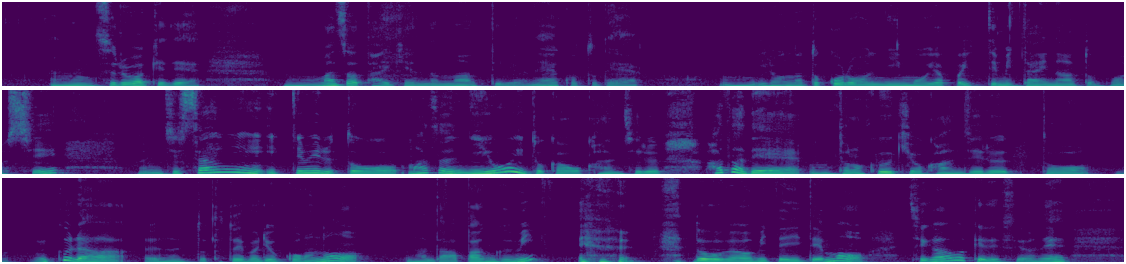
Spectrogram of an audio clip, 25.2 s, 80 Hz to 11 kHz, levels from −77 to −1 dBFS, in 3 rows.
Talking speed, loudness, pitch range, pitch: 270 characters per minute, -36 LUFS, 150-200 Hz, 160 Hz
